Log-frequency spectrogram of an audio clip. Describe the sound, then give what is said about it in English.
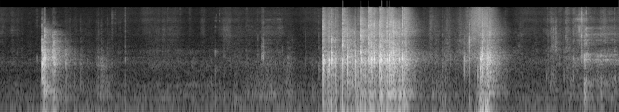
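Riffle shuffling of a deck of playing cards: a few dry, crackling bursts of rapid flicking, with the longest run in the middle and a shorter one following, separated by quieter handling. “let me give him a shuffle”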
